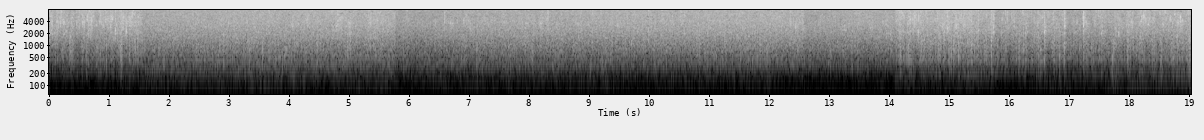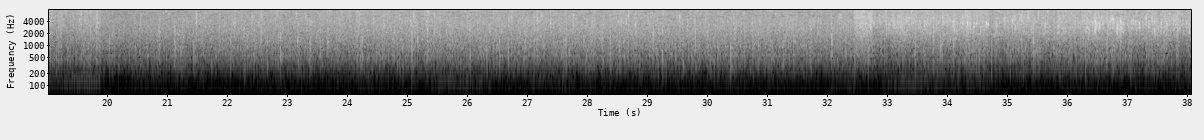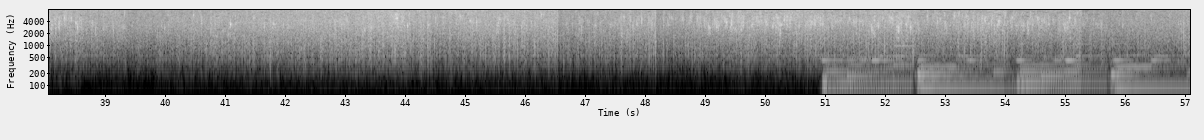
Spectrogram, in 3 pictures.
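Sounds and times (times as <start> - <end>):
food sizzling in a pan: 32.1 - 38.8, 40.6 - 57.0.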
